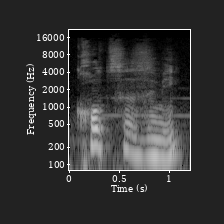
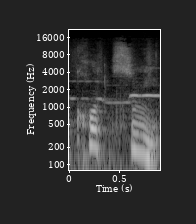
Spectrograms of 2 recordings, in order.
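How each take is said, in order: First: The word is said carefully and delicately. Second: The word is said quickly and loosely. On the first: The speaker calls it right. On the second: The speaker calls it wrong.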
